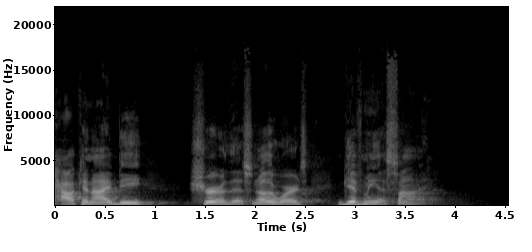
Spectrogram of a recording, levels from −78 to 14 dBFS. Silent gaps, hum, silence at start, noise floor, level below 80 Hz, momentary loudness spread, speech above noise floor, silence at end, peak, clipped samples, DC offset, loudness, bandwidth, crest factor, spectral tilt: none; none; 0 s; -69 dBFS; -64 dBFS; 15 LU; 43 dB; 0.75 s; -10 dBFS; under 0.1%; under 0.1%; -27 LUFS; 17 kHz; 18 dB; -5 dB/octave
